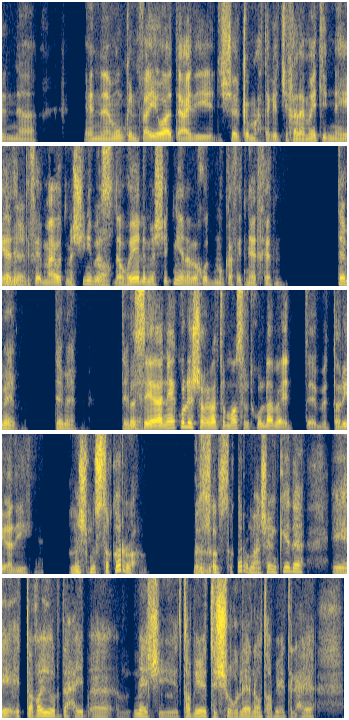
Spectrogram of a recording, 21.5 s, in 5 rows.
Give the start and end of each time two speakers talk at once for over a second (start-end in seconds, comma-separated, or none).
none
